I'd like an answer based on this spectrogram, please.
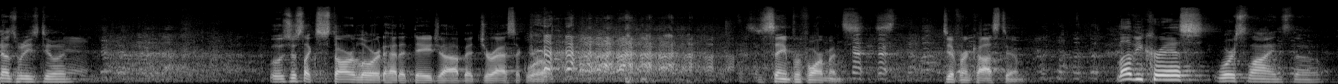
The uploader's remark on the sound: Live from the Gramercy Theatre in NYC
